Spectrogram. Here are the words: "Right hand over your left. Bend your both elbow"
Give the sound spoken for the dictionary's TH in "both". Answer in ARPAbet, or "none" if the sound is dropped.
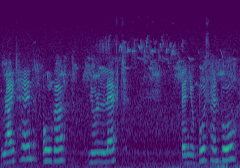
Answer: S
